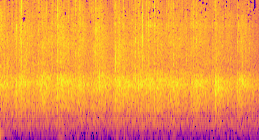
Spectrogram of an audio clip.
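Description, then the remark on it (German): A lecture audience applauds steadily, a dense, continuous patter of many hands clapping at a fairly loud level throughout, with no voices standing out. “Ich wollte Sie, bevor Sie geklatscht haben, und Sie haben schon fast zugestimmt, ähm, fragen, ob Sie mit mir diese Vision teilen.”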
